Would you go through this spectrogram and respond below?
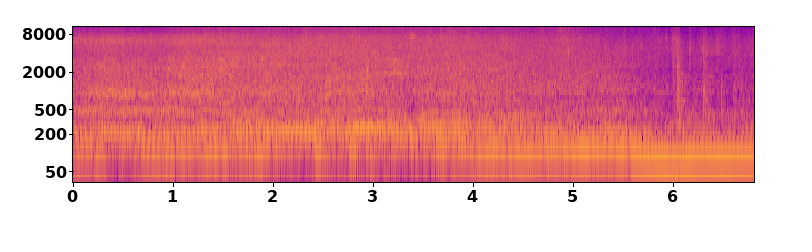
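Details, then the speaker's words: WW2 jeep driven around a farm in winter: low engine drone with transmission gear whine rising and falling with road speed; healthy. "Got to listen to the engine and the wine of the transmission. It's cool."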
